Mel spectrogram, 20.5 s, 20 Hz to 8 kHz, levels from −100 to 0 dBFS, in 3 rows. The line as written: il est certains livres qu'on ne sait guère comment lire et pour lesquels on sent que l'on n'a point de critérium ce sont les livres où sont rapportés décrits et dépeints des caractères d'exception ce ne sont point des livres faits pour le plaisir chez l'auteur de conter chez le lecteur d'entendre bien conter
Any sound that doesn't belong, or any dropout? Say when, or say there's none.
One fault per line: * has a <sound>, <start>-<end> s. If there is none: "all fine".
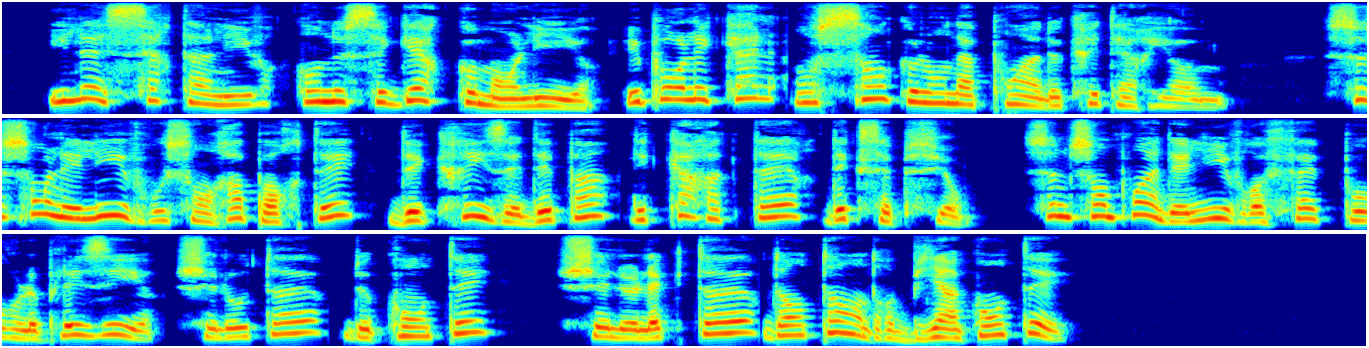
all fine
